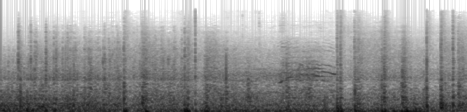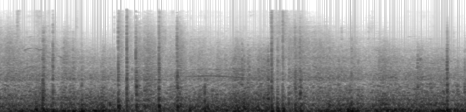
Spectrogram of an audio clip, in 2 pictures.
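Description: Fireworks display: aerial shells bursting over a steady low rumble, with clusters of sharp crackling pops from crackle-star effects, thickest about four to five seconds in and again from about seven to nine seconds.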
